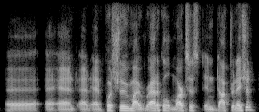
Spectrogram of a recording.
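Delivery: lightly voiced Obama, full of stammering uhs; a hint of a halting politician, uh after uh; mock Obama. Mocking Obama plotting from the basement, stammering lightly. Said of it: "He goes".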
